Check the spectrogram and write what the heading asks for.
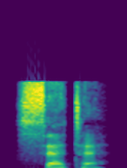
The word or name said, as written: cete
